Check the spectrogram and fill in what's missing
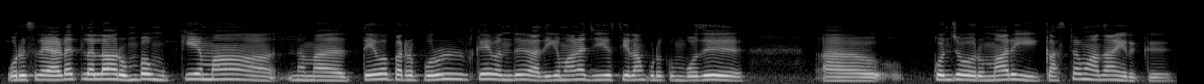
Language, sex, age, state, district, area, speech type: Tamil, female, 30-45, Tamil Nadu, Madurai, urban, spontaneous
